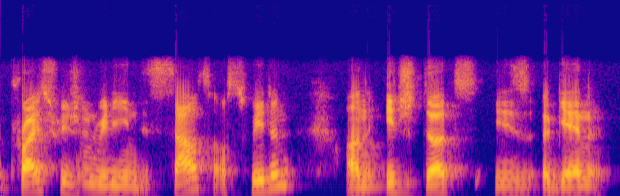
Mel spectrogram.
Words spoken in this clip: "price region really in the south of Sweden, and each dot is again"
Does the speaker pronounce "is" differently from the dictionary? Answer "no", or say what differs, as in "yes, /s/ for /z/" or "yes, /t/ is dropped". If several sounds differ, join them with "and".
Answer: no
